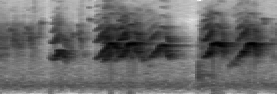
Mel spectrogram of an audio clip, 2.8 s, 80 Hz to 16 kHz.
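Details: Indoor pet bird living alongside cats, with a chick born December 12th 2018; long rasping, squawky calls run together in two drawn-out phrases.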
